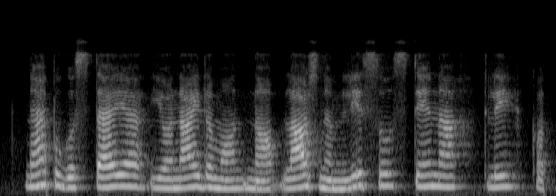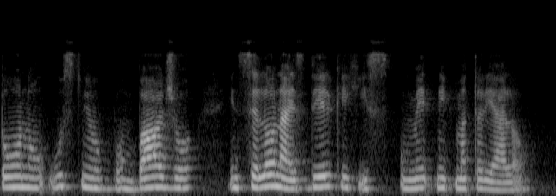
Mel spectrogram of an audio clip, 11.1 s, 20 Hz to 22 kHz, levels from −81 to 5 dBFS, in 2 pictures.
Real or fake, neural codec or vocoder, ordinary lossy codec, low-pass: fake; codec, 16 kHz, 0.4 kbps, LongCat-Audio-Codec; Opus, 32 kbps; 7.2 kHz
